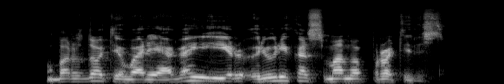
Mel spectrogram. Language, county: Lithuanian, Šiauliai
